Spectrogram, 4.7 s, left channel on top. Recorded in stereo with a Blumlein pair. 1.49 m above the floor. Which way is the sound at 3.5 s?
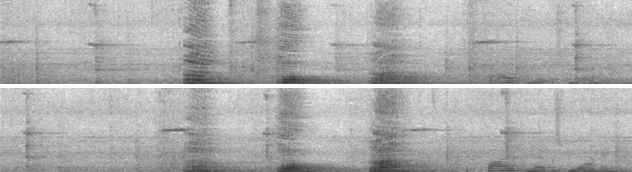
35° right.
